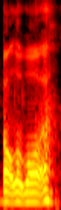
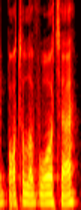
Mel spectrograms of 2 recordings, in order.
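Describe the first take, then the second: First: Bottle of water run together in a casual English accent; genuinely British "bottle of water", words slurred into one another. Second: "bottle of water" with each word distinct; more understandable. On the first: Streamer shows chat his English way of saying it, English accent. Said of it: "said it in an English accent". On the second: Streamer offers chat the more understandable British option, clearly pronounced. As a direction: say "bottle of water" carefully, with a separate "of". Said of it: "wanna be more understandable". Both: Shown as a demonstration.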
